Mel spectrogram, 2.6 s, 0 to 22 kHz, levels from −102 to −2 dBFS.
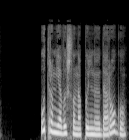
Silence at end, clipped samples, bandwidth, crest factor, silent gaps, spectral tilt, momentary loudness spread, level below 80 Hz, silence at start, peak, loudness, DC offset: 0.1 s; under 0.1%; 10.5 kHz; 14 dB; none; -8 dB/octave; 5 LU; -50 dBFS; 0.85 s; -4 dBFS; -18 LUFS; under 0.1%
